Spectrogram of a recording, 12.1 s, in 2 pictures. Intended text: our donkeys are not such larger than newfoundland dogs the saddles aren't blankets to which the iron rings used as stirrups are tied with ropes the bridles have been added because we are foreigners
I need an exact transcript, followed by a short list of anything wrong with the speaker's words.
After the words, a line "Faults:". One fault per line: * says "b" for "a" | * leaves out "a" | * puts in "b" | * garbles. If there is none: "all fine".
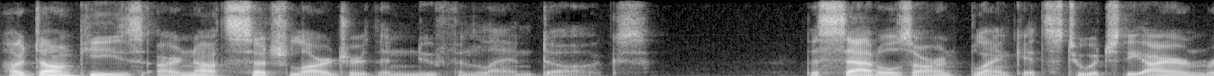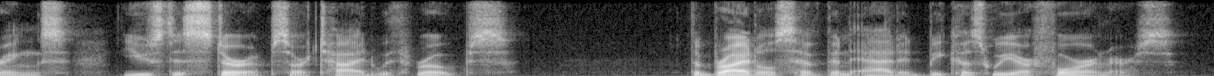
our donkeys are not such larger than newfoundland dogs the saddles aren't blankets to which the iron rings used as stirrups are tied with ropes the bridles have been added because we are foreigners
Faults:
all fine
